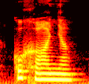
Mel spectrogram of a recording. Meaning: 1. love (strong affection) 2. affection 3. (love affair): amours, amour 4. lover 5. (darling, sweetheart): baby, sweetie, sweetheart, darling, my love, pet, honey, love bird
- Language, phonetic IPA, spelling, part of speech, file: Ukrainian, [kɔˈxanʲːɐ], кохання, noun, Uk-кохання.ogg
